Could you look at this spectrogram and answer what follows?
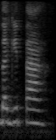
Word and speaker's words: dagita: And you can answer, "Those are pens," or in Ilocano, "Bolpen dagita." You can tell me, Bolpen dagita da gi ta "Anya dagitoy?"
